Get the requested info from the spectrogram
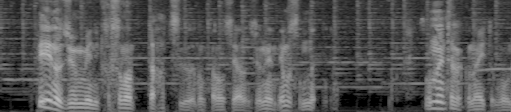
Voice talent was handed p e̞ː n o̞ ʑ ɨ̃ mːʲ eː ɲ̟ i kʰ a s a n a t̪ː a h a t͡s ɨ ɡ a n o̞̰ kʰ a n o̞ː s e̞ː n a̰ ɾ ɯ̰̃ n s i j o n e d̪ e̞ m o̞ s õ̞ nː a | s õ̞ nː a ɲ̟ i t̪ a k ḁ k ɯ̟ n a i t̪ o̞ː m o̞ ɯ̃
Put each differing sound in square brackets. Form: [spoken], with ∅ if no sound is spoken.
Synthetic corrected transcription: p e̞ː n o̞ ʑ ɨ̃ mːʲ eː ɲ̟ i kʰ a s a n a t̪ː a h a t͡s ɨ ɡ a n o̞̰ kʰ a n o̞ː s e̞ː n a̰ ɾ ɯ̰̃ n s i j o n e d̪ e̞ m o̞ s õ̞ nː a | s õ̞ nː a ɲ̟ i t̪ a k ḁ k ɯ̟ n a i t̪ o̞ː m o̞ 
